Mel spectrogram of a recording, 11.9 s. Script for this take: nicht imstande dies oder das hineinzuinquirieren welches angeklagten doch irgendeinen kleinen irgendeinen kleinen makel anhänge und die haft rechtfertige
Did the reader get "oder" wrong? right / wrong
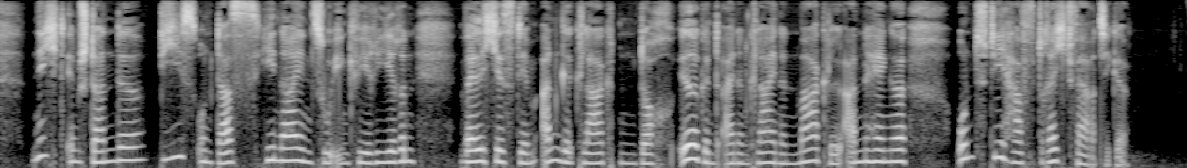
wrong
